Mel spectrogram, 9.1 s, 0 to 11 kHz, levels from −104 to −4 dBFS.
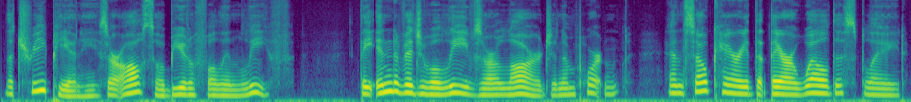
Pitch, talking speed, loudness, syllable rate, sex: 180 Hz, 150 wpm, -17 LUFS, 4.9 syllables/s, female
